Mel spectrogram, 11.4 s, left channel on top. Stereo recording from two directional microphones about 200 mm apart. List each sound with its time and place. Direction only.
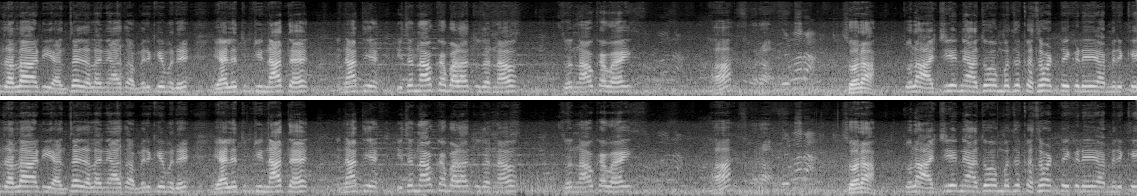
0.0 s speech: 10° left (ahead or behind); by 5.2 s 25° left (ahead or behind)
5.6 s speech: centre (ahead or behind)
7.9 s speech: centre (ahead or behind); by 11.3 s 20° left (ahead or behind)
